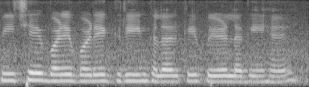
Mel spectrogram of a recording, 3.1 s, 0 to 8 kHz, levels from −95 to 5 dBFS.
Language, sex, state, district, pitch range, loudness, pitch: Hindi, female, Uttar Pradesh, Lucknow, 200-225 Hz, -14 LUFS, 220 Hz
